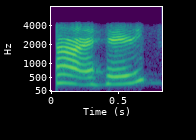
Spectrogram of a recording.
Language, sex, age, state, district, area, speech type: Kannada, female, 18-30, Karnataka, Gadag, rural, conversation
